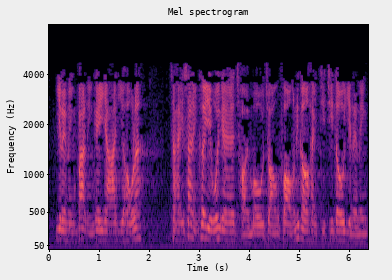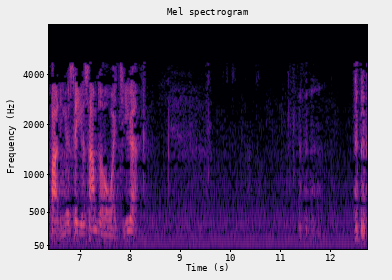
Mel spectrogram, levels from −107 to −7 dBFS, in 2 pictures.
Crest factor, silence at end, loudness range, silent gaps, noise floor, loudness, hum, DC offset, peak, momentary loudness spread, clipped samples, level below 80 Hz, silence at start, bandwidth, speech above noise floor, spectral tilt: 22 dB; 0 s; 11 LU; none; -75 dBFS; -44 LUFS; 50 Hz at -80 dBFS; under 0.1%; -26 dBFS; 9 LU; under 0.1%; -82 dBFS; 0.15 s; 4.8 kHz; 31 dB; -0.5 dB/octave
